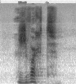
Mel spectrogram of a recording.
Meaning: a surname
- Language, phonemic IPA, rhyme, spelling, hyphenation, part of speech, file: Dutch, /zʋɑrt/, -ɑrt, Zwart, Zwart, proper noun, Nl-Zwart.ogg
